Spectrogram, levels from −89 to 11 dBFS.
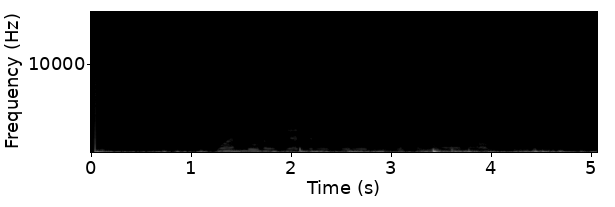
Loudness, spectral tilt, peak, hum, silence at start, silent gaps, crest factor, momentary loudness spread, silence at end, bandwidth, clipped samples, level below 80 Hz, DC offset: -51 LUFS; -9 dB/octave; -24 dBFS; none; 0.05 s; none; 26 dB; 24 LU; 0 s; 3 kHz; under 0.1%; -52 dBFS; under 0.1%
